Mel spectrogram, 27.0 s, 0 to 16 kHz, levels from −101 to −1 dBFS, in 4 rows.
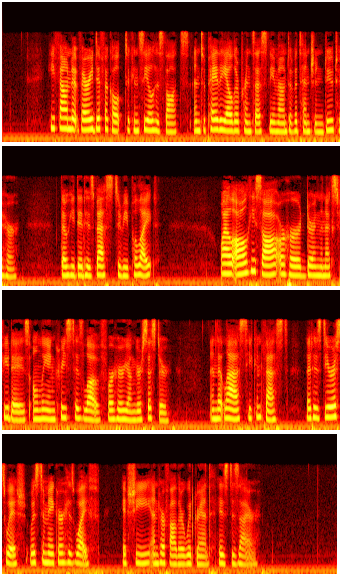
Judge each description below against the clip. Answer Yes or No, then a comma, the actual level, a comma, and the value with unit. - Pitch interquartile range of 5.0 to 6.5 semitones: No, narrow, 2.4 semitones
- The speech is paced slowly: No, average, 160 wpm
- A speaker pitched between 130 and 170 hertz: No, high, 205 Hz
